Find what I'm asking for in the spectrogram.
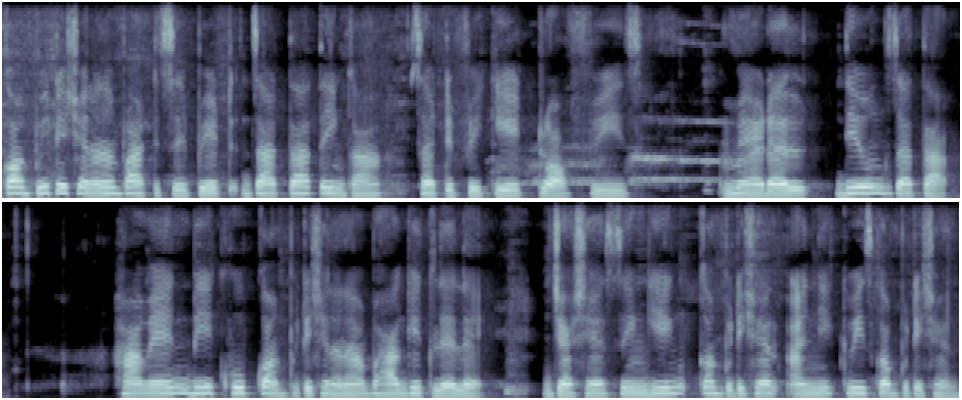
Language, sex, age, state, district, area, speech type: Goan Konkani, female, 18-30, Goa, Sanguem, rural, spontaneous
